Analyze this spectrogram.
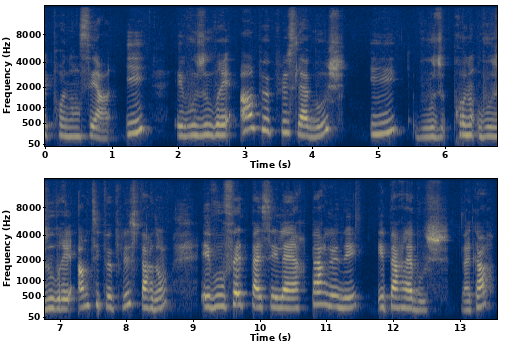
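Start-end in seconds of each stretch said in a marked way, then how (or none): none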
